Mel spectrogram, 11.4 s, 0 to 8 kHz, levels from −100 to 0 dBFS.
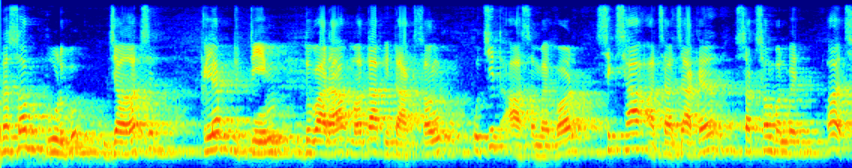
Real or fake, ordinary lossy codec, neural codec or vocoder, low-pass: real; none; none; 7.2 kHz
